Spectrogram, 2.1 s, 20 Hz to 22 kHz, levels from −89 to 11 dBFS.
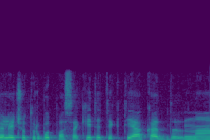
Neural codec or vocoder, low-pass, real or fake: none; 10.8 kHz; real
